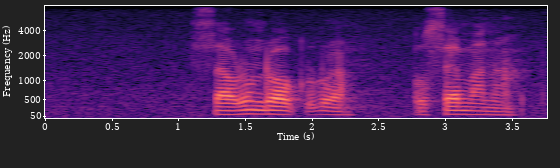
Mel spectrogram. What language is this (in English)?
Venda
